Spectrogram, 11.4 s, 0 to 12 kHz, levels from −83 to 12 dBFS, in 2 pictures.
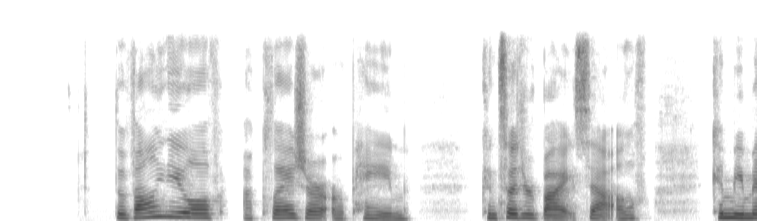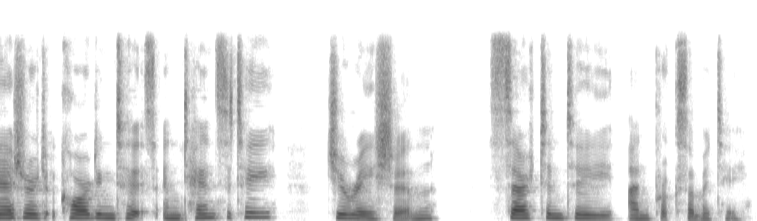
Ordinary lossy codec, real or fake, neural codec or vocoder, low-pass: none; fake; autoencoder, 22.05 kHz, a latent of 192 numbers a frame, VITS, trained on one speaker; 9.9 kHz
